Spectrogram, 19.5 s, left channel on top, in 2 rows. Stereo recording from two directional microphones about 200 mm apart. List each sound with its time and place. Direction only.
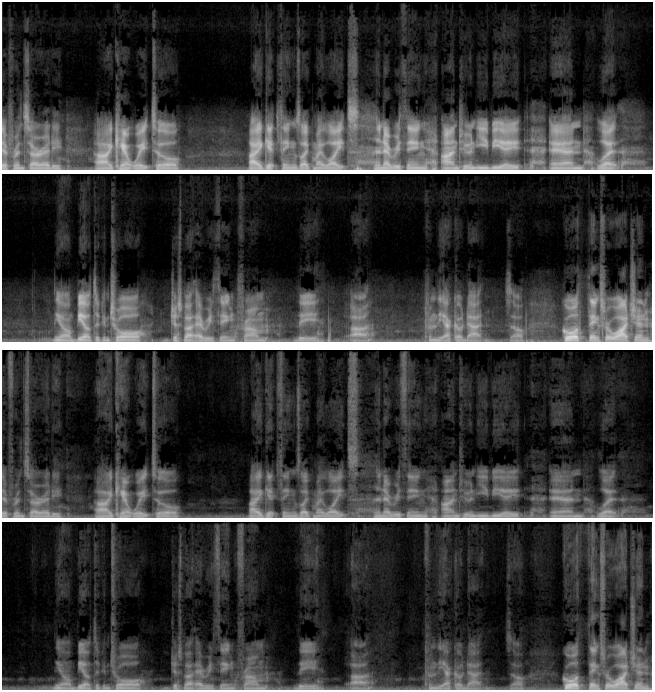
0.0 s speech: 10° left (ahead or behind)
10.5 s speech: 15° left (ahead or behind); by 19.5 s centre (ahead or behind)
